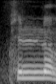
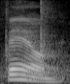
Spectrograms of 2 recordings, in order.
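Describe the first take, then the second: First: It is said Korean style with an added vowel. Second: It is said as one American-style syllable. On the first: The speaker calls it wrong. "필름 아니고" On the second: The speaker calls it right. "미국식 발음은 film"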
